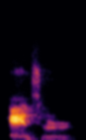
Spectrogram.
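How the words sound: The vowel is the American one, as in cat.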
